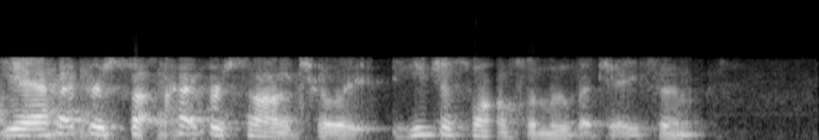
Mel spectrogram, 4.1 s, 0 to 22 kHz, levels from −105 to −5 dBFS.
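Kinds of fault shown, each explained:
Tandem speech coding: the speech passed through two speech coders in a row, each re-coding the other's already damaged output, pointing to something like iLBC then GSM full rate. Unlike one low-rate codec, it sounds rougher and more warbly, and nothing remains above 3.8 kHz.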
